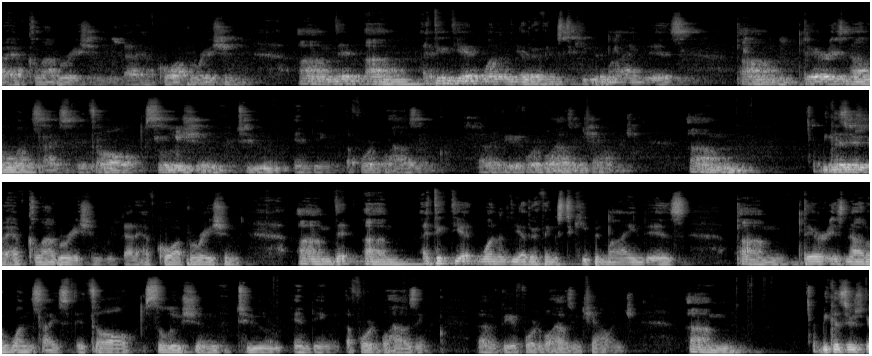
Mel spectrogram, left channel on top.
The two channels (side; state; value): both; normal; correlation 0.49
